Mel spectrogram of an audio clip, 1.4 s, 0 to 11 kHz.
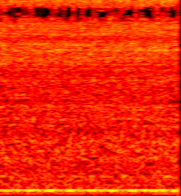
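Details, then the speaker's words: Second-gen Dodge 5.9 V8 truck with new battery, charging at 14 V, A/C off: steady, smooth low rumble with even firing and no knocks or whine; after rough running and 10–11 V readings, it now idles normally. "14 volts that's pretty good all right let's crank the air on truck seems to be running more normal now"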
